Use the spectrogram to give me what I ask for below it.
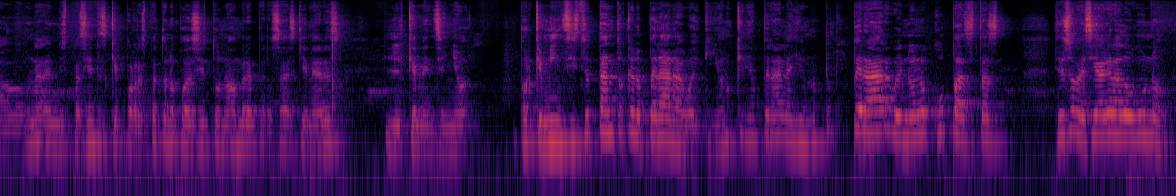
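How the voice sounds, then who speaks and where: High-voiced Mexican man, blunt and slangy. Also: slight background noise. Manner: slangy, blunt, swears freely. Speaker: surgeon guest. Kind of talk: casual podcast chat. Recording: roomy echoey room.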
